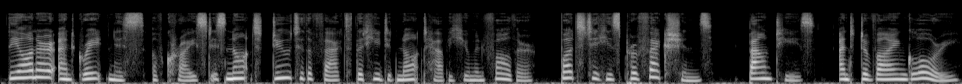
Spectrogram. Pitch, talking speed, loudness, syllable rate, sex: 235 Hz, 175 wpm, -18 LUFS, 4.5 syllables/s, female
